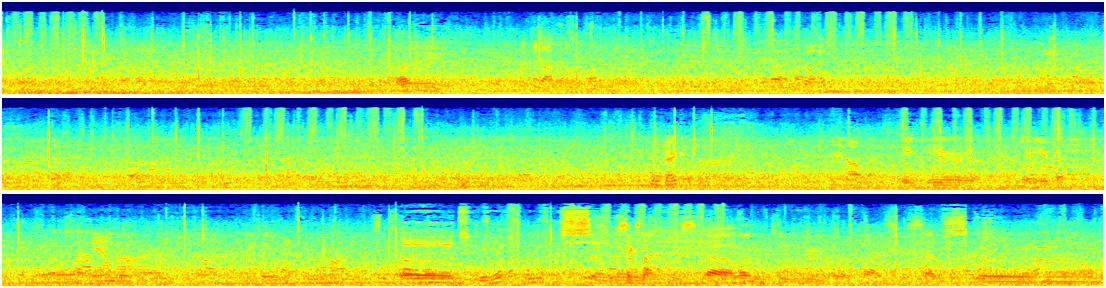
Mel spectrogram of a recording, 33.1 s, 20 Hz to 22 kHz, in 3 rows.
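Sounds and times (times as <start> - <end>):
cards clicking and sliding: 0.0 - 4.3, 5.3 - 10.6, 11.4 - 15.4, 20.0 - 22.3, 26.9 - 29.5
many people talking: 0.0 - 33.0
murmur of voices: 0.0 - 33.0.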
